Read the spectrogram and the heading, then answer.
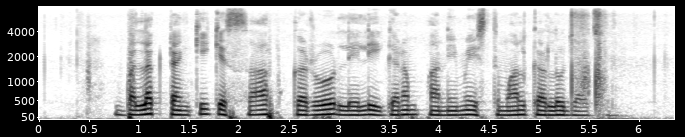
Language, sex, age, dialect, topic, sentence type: Maithili, male, 18-24, Angika, agriculture, statement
